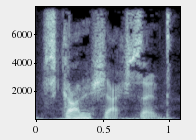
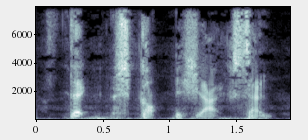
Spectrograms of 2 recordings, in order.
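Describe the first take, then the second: First: Said in the usual way. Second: Thick Scottish accent on accent; broad Scottish accent. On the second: Shown as a demonstration.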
